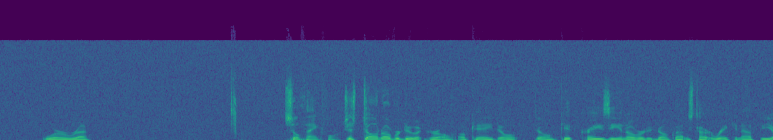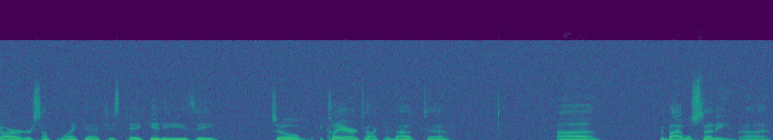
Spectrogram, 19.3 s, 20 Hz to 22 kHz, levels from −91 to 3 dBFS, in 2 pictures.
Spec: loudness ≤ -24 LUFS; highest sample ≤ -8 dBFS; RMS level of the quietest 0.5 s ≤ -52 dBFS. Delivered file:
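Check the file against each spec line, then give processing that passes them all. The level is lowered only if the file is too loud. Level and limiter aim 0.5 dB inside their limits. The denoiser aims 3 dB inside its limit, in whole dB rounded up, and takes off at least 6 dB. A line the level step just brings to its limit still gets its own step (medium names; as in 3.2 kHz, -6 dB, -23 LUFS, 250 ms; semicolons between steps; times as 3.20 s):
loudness -33.0 LUFS: pass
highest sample -17.0 dBFS: pass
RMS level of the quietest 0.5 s -49 dBFS: fail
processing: noise reduction 6 dB, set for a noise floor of -49 dBFS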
